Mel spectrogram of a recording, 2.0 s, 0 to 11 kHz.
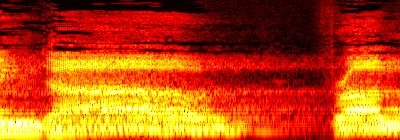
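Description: Southern gospel male vocal group singing a hymn in close harmony, holding chords with vibrato, from a 1964 vinyl LP recording. The sound fades briefly a little past the middle, then the voices come back in strongly near the end.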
